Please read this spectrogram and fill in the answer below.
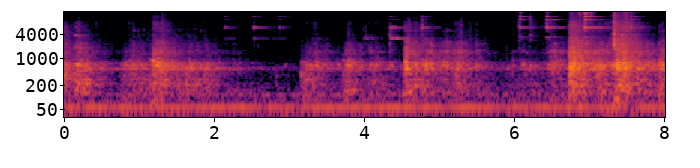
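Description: Dog gnawing at a large bone, its teeth scraping and clicking on it in short, irregular bouts.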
